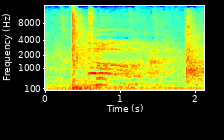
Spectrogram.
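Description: Soccer ball struck hard on a gym floor, a loud thump about a third of a second in, with a second sharp knock near the end, in a hard-walled gym. Players' voices call out between the two.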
